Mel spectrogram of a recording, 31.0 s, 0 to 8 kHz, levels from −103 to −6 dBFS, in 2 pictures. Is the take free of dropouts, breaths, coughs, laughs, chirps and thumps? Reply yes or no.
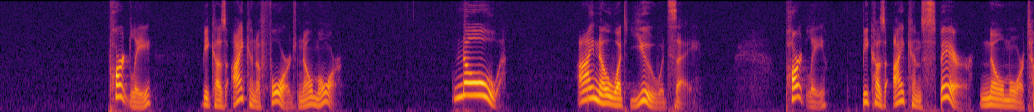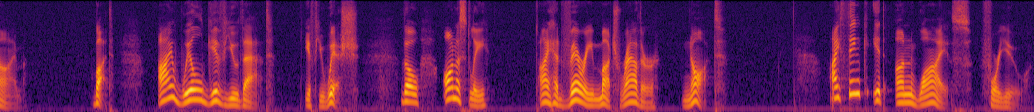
yes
